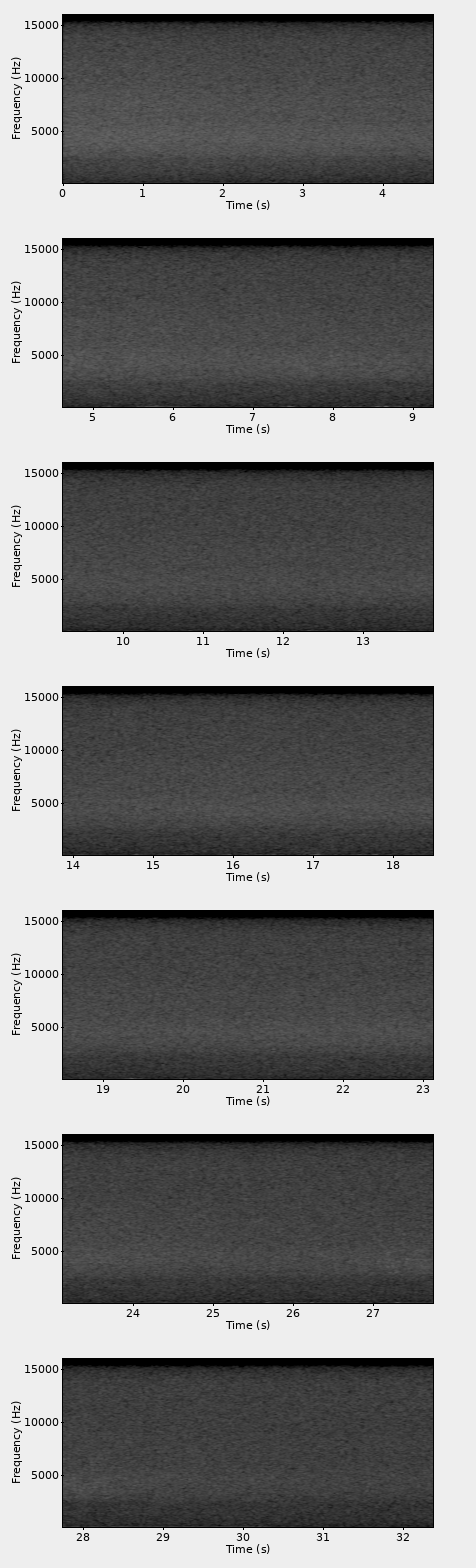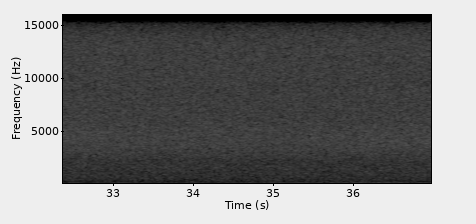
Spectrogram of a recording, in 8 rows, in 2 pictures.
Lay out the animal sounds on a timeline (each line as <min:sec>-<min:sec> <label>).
0:27.3-0:29.1 Ovenbird (Seiurus aurocapilla)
